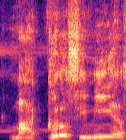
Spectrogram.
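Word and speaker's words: μακροθυμία: longanimidad y aquí macrosimía macrosimía sí así como lo Oye macros y mía así se pronuncia viene de macros grande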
